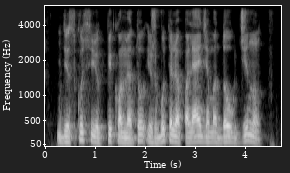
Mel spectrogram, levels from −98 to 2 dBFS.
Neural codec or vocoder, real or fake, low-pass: none; real; 5.4 kHz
